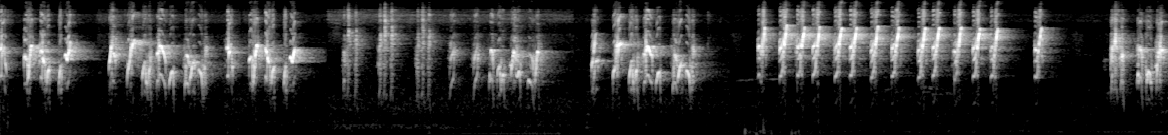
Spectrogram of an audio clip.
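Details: A long hwamei song sequence: rolling whistled phrases, a stretch of fast buzzy chattering, then a quick, even run of bright repeated notes before the warbling resumes. Recorded by phone or camcorder.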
